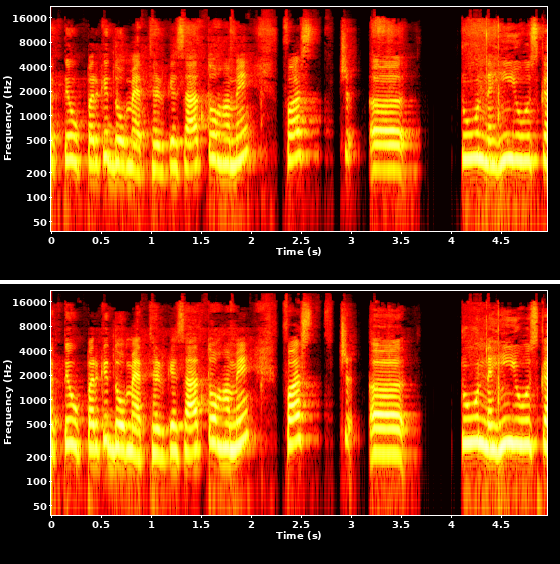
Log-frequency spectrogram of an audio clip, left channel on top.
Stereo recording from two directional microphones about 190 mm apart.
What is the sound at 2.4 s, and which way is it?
A woman's voice, 40° right (ahead or behind).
